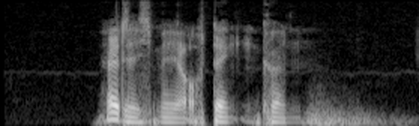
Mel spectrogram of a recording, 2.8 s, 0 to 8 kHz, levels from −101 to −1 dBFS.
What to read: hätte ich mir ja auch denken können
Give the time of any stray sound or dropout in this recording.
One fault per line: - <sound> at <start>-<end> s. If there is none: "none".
none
